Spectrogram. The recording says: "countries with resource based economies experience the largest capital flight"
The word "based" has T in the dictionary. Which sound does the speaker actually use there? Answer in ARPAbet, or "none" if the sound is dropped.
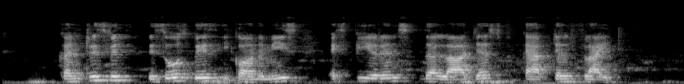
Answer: none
